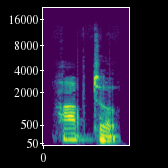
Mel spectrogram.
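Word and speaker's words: ἅπτω: And this is the pronunciation. Strong's G 680, hoptomai. Hoptomai. Thayer's lexicon, hopto.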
